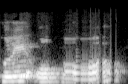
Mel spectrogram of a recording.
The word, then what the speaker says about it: poulet au pot: So chicken soup basically, or stewed soup, or poulet au pot, it's pronounced as poulet au pot.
